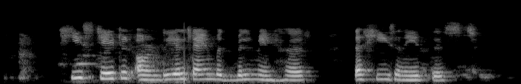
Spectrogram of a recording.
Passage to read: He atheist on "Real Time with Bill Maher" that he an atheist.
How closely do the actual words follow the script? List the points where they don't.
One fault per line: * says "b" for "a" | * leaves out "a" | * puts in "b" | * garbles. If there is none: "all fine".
* says "stated" for "atheist"
* puts in "is"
